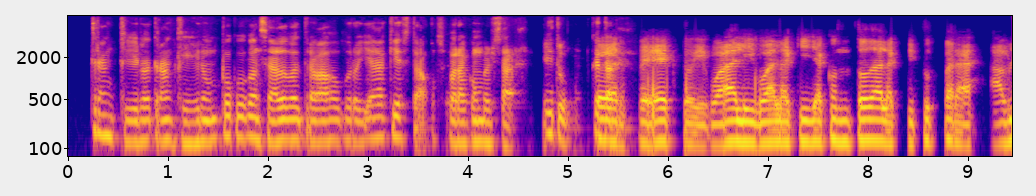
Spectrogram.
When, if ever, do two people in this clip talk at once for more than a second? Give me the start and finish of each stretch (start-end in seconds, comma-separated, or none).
none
